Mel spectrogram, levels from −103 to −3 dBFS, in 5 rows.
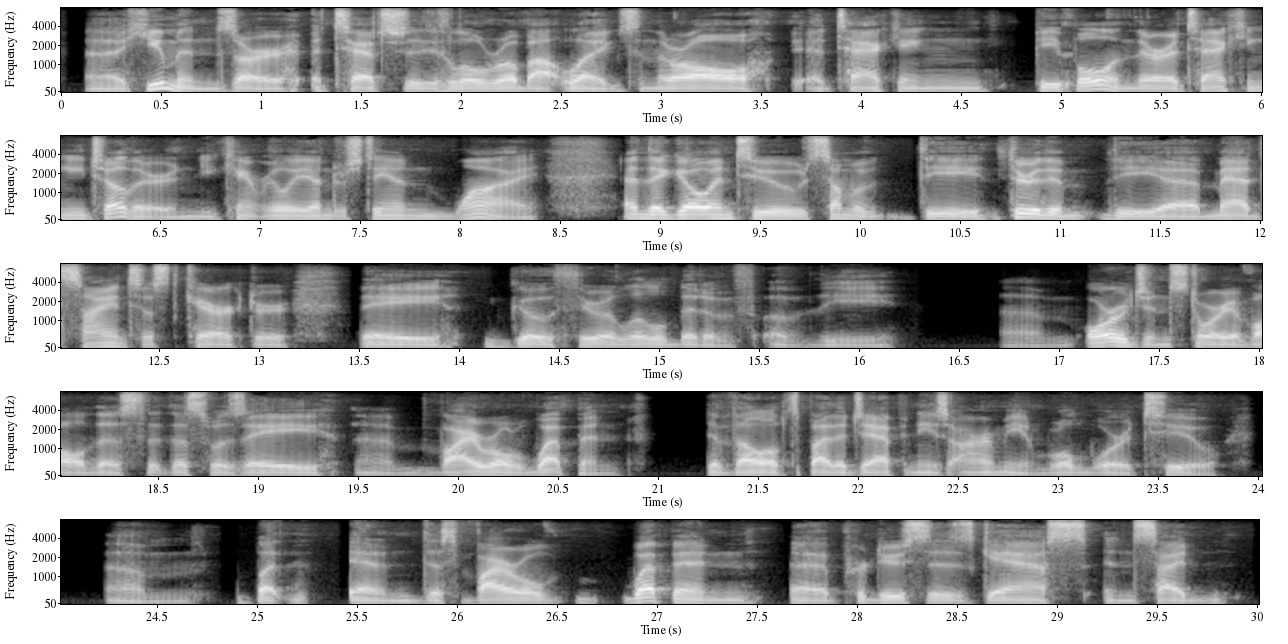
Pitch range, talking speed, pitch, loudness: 80-95 Hz, 160 wpm, 90 Hz, -17 LUFS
